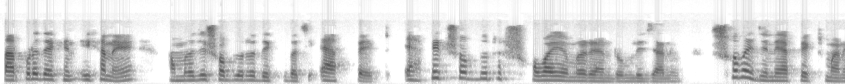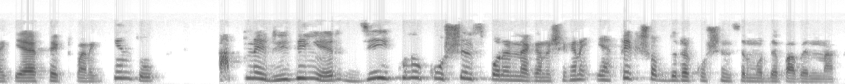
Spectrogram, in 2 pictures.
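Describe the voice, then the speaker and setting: Brief: male teacher, rapid delivery, repetitive, asks then answers his own questions; dull dry lo-fi sound. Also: sits high, sing-song, dry recording. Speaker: IELTS vocabulary teacher. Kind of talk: explaining a lesson to students.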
